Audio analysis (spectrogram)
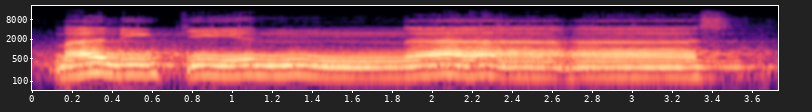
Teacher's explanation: Kalau nanti iramanya misalkan nada turunnya itu masih ada satu ayat lagi, ya, maka yang satu ayat lagi itu tetap diturunkan. Pokoknya nada akhir itu harus turun, seperti itu. · Ya, jadi bisa naik turunnya itu kalau misalkan yang formasinya 3 itu nada pertama naik, nada kedua sedang, nada ketiga turun. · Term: rumus nada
